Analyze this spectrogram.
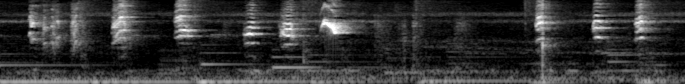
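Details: Very high, piercing chirps come in quick separate notes from a pet sunbird described as in full vigorous song while moulting, over a faint low droning background.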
